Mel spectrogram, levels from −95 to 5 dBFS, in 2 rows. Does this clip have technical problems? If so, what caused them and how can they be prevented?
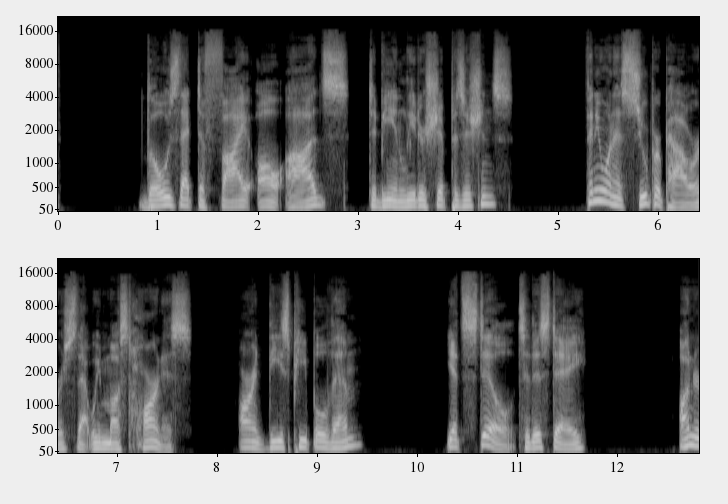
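Yes, there are clock slip clicks running from about 0.16 s right through to 12.81 s, a faint regular ticking roughly every tenth of a second, well over a hundred in all, each a single sample dropped or doubled. They're most noticeable on the louder stretches of speech and drop out in the pauses. The likely cause is two devices free-running on separate clocks that disagree by a few hundred parts per million. Locking both devices to one shared clock, or using proper asynchronous sample-rate conversion between them, would prevent it.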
